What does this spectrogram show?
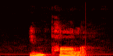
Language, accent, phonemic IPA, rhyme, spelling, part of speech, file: English, Southern England, /ɪmˈpɑːlə/, -ɑːlə, impala, noun, LL-Q1860 (eng)-impala.wav
- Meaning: An African antelope, Aepyceros melampus, noted for its leaping ability; the male has ridged, curved horns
